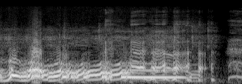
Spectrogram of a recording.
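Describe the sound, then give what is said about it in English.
A dog barks and yowls along with a song, its wavering, drawn-out cries loud, tangled with the singing melody for a couple of seconds before dropping off. “Her dog knows. Love it. Dog's loving it.”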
